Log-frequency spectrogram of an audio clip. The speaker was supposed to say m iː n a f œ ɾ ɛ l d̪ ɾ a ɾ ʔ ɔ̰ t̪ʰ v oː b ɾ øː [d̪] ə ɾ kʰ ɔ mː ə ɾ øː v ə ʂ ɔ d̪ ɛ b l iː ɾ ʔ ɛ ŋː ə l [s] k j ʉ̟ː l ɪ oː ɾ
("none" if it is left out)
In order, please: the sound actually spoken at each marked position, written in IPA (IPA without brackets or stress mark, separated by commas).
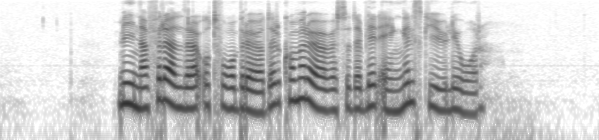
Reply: d̪, s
